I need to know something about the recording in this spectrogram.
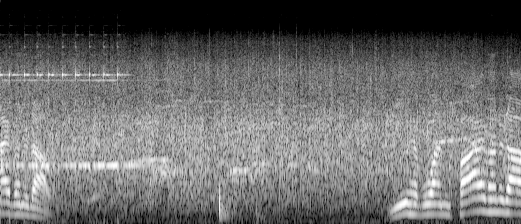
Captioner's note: audience cheering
